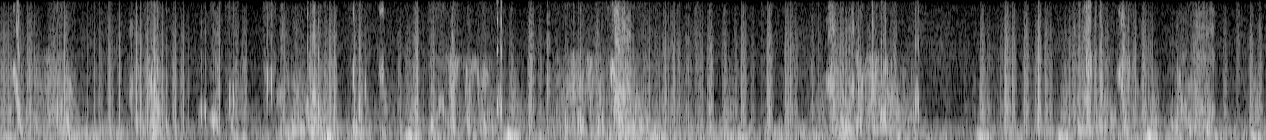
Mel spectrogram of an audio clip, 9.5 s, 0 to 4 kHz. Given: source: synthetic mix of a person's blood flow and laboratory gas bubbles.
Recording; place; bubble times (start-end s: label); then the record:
Doppler ultrasound of blood flow; subclavian vein
0.05-0.57 s: bubbles
0.97-1.29 s: bubbles
1.49-1.79 s: bubbles
1.97-2.53 s: bubbles
2.61-2.78 s: bubbles
2.84-2.92 s: bubbles
3.20-3.80 s: bubbles
4.15-5.02 s: bubbles
6.19-6.92 s: bubbles
8.05-8.57 s: bubbles
8.77-9.12 s: bubbles
From the record:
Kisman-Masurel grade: 232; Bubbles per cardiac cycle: several, 3 to 8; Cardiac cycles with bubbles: 50 to 99%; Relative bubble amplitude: moderate (0.250 to 0.450); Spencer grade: 3 (all of the cardiac periods contain showers or single bubble signals, but not dominating or overriding the cardiac motion signals); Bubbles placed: anywhere in the cardiac cycle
